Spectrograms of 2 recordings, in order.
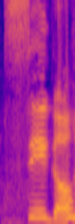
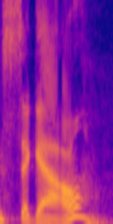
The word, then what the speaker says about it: Segal: Instead of Segal, he was saying Segal, which made me seem a little fancier.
